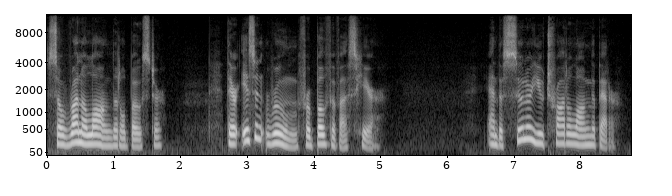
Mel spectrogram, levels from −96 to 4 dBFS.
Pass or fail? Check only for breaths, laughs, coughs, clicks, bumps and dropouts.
pass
